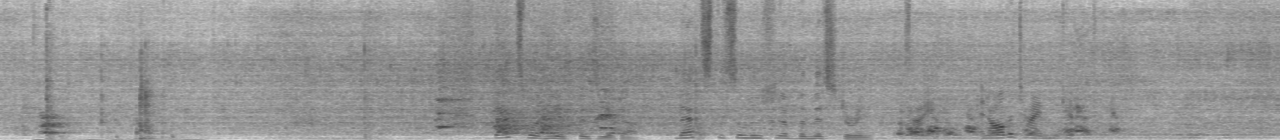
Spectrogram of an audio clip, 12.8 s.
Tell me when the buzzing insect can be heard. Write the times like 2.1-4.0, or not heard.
0.0-12.7.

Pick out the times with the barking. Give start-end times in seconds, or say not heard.
0.3-2.1, 4.3-6.2, 9.0-11.2.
